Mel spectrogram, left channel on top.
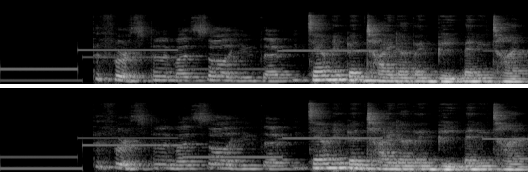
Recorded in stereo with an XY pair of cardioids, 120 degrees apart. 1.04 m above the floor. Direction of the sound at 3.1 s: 35° left.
